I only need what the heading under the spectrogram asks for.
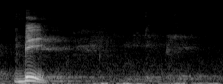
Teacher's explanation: It is a consonant and it's bilabial. I am joining my two lips, then uttering B. So B. So here it is voiced.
